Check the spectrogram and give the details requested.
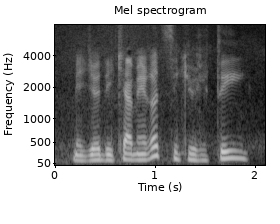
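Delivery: ordinary talk, nothing marked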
